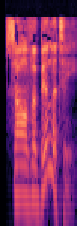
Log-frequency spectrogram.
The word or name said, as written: solvability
